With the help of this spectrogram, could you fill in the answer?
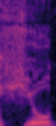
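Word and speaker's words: Huel: Fortunately, Hule gets it, too. It's spelled hue eel.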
